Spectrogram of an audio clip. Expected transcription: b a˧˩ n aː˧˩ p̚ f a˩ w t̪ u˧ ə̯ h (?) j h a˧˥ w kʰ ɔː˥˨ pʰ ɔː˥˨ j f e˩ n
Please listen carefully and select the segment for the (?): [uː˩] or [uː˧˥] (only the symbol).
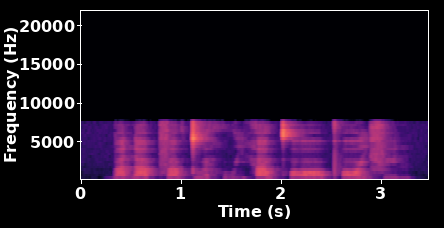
uː˩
